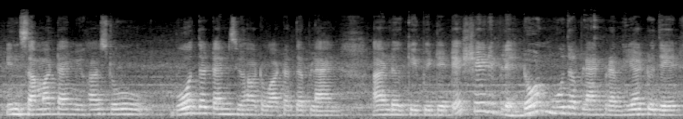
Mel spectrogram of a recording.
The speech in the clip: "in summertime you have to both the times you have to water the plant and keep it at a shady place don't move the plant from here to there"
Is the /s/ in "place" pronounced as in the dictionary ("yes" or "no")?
no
